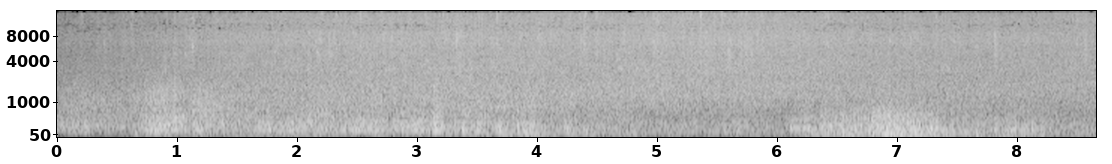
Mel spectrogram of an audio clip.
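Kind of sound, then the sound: nature, thunderstorm with rain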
